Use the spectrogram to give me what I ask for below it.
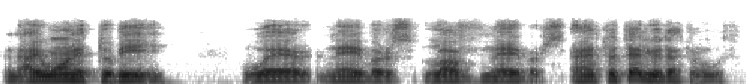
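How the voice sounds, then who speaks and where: Presenting at an interfaith panel, an older man from Lebanon opens with an earnest, frank statement built on personal storytelling. His mid-range, darkish voice has lively intonation and a measured pace, with no echo, and he carries a Lebanese accent from his native Arabic.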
